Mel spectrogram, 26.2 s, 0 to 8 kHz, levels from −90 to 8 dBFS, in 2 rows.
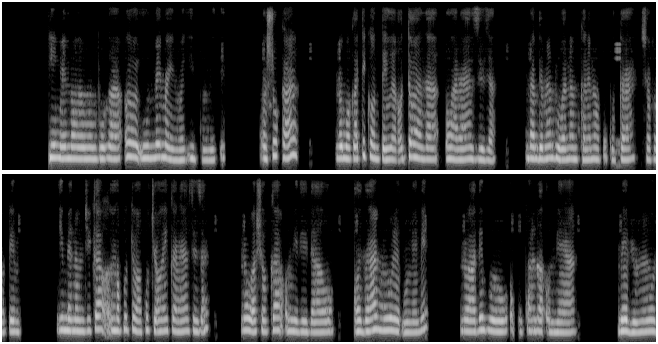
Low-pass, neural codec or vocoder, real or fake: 7.2 kHz; codec, 24 kHz, 0.9 kbps, WavTokenizer, medium music audio release; fake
